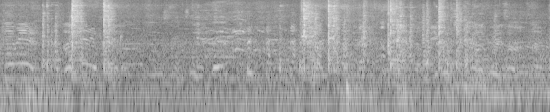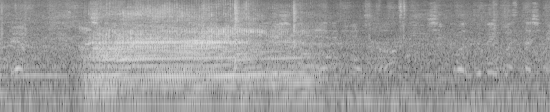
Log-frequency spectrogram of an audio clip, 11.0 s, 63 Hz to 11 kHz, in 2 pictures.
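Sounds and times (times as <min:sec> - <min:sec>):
vehicle passing by: 0:06.2 - 0:09.2.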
